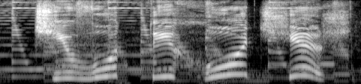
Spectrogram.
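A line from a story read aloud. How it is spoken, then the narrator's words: Shrill falsetto squeal. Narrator (Russian): Сорвавшись на тонкий фальцет, завизжал белый ангел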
